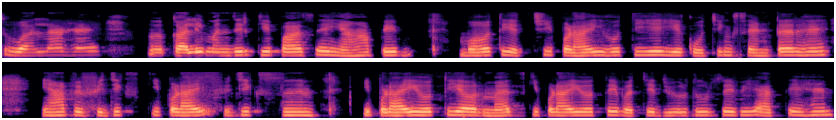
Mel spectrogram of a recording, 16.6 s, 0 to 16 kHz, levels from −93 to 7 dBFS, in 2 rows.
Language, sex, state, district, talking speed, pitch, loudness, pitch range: Hindi, female, Uttar Pradesh, Gorakhpur, 160 wpm, 215 Hz, -16 LUFS, 205-225 Hz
